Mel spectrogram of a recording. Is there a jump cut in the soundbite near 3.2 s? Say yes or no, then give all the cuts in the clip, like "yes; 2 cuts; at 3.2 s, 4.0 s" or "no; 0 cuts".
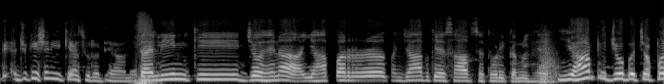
no; 2 cuts; at 1.3 s, 5.5 s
